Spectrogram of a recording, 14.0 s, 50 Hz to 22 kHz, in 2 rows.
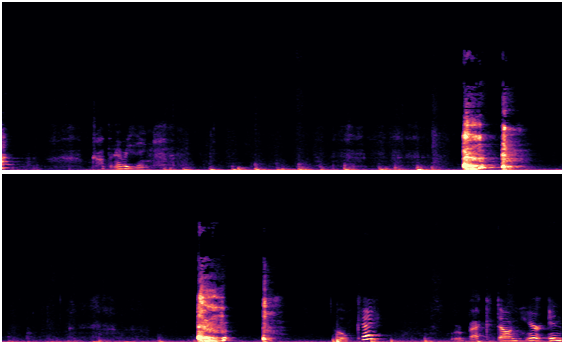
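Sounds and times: person coughing: 5.8s - 6.7s, 9.4s - 10.7s.

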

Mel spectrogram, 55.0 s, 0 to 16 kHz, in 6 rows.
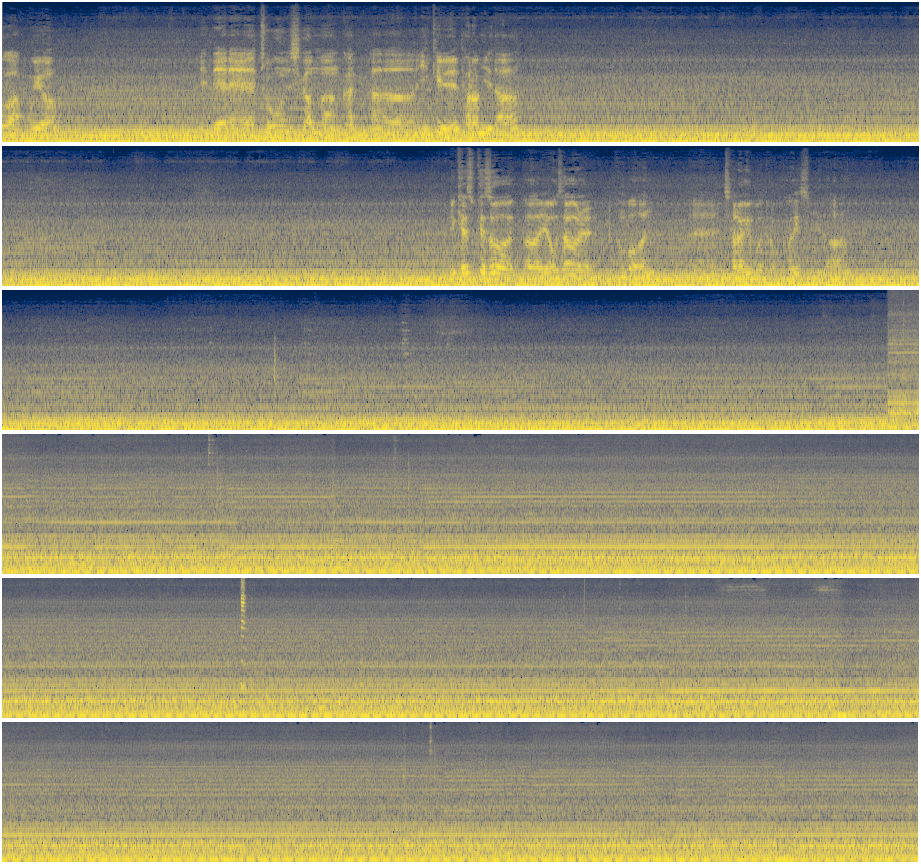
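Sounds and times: excavator engine and hydraulics: 0.0s - 55.0s.

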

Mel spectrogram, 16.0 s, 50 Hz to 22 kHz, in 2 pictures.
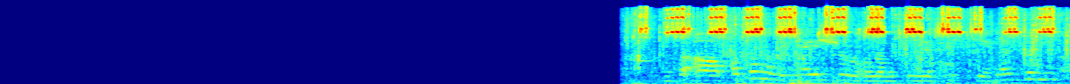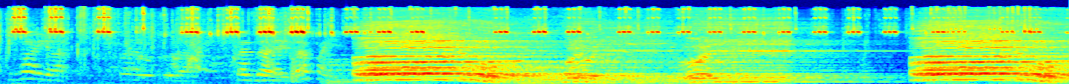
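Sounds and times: crickets chirping: 4.7s - 16.0s
droning chant-like music: 10.6s - 16.0s.

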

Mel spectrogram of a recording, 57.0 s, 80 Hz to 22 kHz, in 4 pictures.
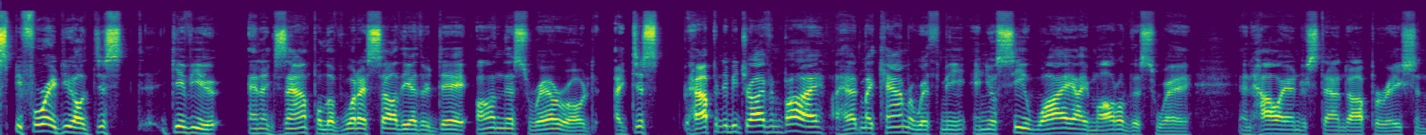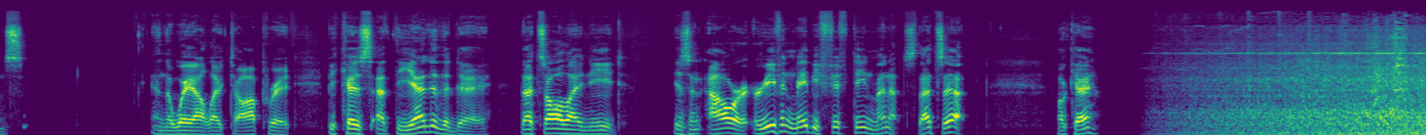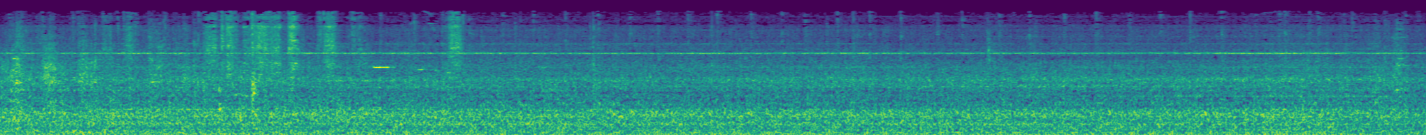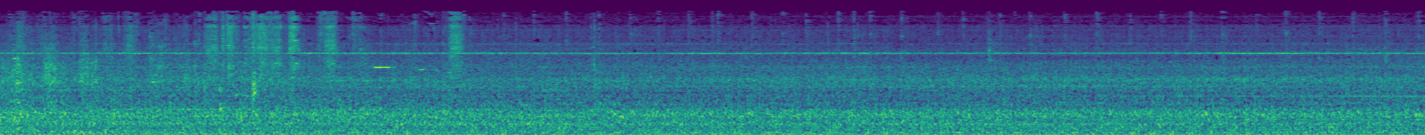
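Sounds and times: constant high tone: 24.8s - 57.0s
diesel locomotive engine rumble: 25.7s - 57.0s
wheel clicks and squeals: 25.7s - 57.0s.

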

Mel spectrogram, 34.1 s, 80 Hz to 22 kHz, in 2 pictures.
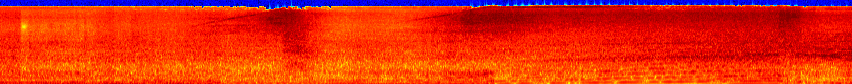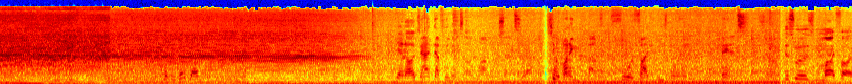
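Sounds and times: turbocharged car engine revving: 0.0s - 34.0s
turbo hiss: 4.1s - 7.4s.

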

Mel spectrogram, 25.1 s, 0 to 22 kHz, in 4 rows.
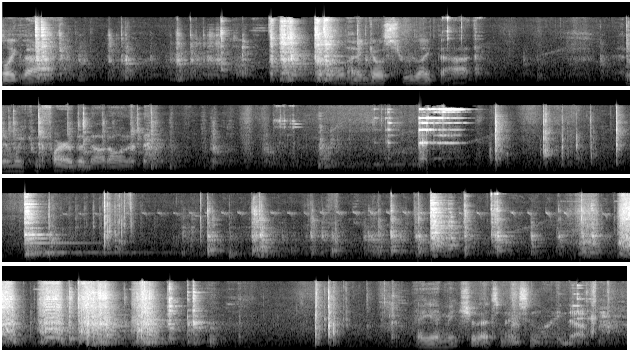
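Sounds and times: ringing metal clink: 10.0s - 11.0s
steel parts clicking and knocking: 12.8s - 21.0s
impact driver bursts: 18.3s - 20.5s.

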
